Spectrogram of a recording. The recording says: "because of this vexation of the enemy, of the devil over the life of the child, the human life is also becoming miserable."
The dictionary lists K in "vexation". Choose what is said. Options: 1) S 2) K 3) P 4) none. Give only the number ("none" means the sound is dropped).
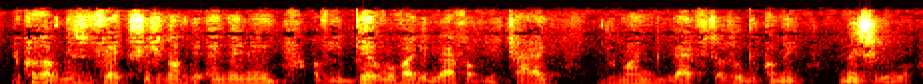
2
